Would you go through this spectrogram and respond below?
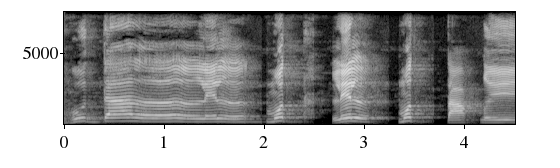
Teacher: Hudal itu ada tanwin bertemu dan huruf lam. Itu namanya idgham bila gunah, memasukkan dengan tidak mendengung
